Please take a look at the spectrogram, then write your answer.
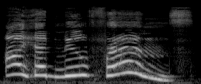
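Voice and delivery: high, bright cry of joy, slowing at the end; delighted. Acted. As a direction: squeal it out like a thrilled little kid. Caterpillar delighted at new friends.

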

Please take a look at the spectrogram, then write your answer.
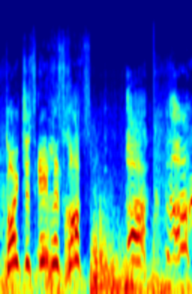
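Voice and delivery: high, slow excited yell. Real, not acted. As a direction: yell while racing downhill. Shouting while sledding.

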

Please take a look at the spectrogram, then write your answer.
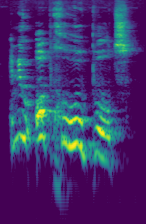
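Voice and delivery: loud, high pirate bellow; roaring. A narrator's reading. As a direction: bellow to chase the boy off. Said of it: "brult Willem". (brullend wegjagen)

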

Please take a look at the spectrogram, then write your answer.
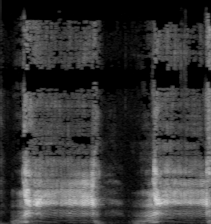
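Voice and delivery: slow, loud stretched meow; drawn-out imitation meow; cat's meow cries. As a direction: yowl like a cat waking you. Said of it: "って言うんですよ".

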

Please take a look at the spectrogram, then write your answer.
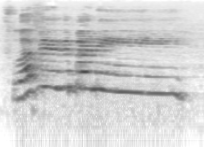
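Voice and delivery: usual speaking voice

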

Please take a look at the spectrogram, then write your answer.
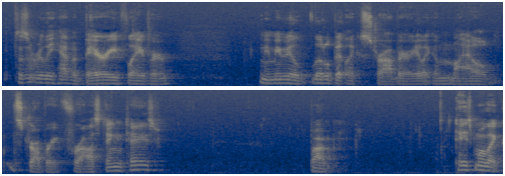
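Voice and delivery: talking while chewing candy; eating between words; mouth partly full of candy. Real, not acted. Seen 1: bites pink candy at -2 and 6.8, talks while eating.

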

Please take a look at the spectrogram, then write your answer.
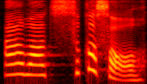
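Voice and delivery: high-pitched, imitated suggestion; sister's suggestion. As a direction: float the name as a sister's bright idea, pitched high. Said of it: "น้องสาวก็บอก". (เลียนเสียงน้องสาวเสนอชื่อ เสียงสูง)

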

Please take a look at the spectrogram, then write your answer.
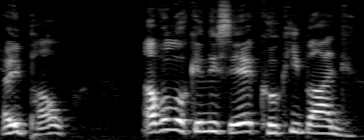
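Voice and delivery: put-on light goofy northern English accent. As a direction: play the northerner lightly, for laughs. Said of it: "I was just doing something goofy Northern".

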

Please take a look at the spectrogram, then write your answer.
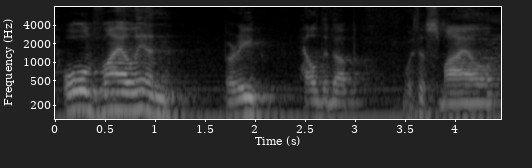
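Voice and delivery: measured, dramatic poem reading; poem recital. Acted. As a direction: read it like a solemn poem from the pulpit.

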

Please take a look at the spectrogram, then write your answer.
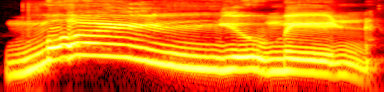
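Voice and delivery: loud, high, drawn-out creature challenge; outraged monster claiming what is his; indignant boggart. A narrator's reading. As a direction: butt in with a loud swooping boggart cry. Boggart interrupts, claiming the land.

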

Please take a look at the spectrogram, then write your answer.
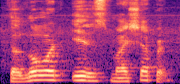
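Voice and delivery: "is" punched mid-sentence; emphatic "is" to stress the present. Shown as a demonstration. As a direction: lean hard on the word "is". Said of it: "emphasizing it".

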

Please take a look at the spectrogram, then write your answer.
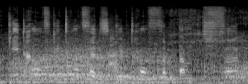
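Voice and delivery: frantic cursing. Real, not acted. Fighting monster in game.

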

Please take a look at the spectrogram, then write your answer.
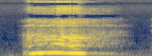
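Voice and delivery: put-on a sharp, high, surprised gasp for the kids; mock gasp. Teacher reading to her class, a playful gasp at the seagull. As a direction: gasp as if lifting the flap reveals something. Surprise reveal under flap.

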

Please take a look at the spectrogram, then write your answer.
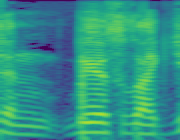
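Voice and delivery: ordinary talk

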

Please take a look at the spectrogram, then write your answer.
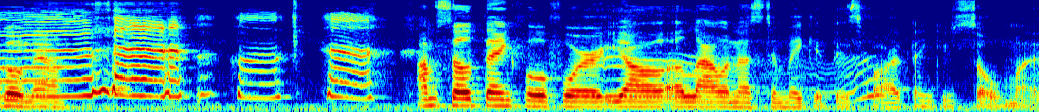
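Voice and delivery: tearful, voice breaking; real tears of joy while thanking fans; choked up thanking the audience; crying. Real, not acted. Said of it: "I'm sorry for crying".

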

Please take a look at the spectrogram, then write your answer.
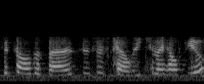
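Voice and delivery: usual speaking voice

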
